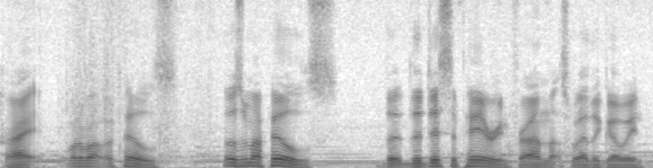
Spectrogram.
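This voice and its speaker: A man's voice: medium pitch, normal speed, faint music behind. Chatty man doing game commentary. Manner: chatty, self-talking, jokey. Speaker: gaming youtuber. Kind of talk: let's play commentary.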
